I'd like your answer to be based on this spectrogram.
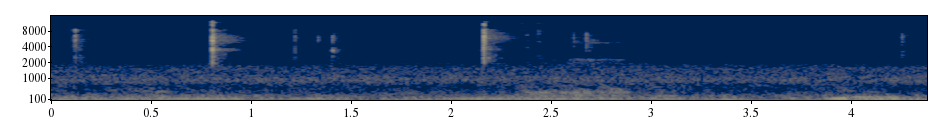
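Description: A blade scores the edges of a solid white striped bar of soap while the bar is rotated in hand. Two sharp, bright scraping clicks stand out among several fainter ticks and crisp scratches over a quiet low hum.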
